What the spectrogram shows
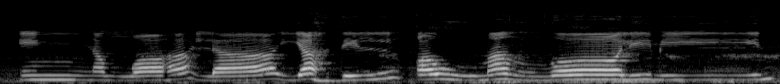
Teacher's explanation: فمن اظلم ممن افترى على الله كذبا ليضل الناس پھر سے دیکھیں علی اللہ کذبا لیضل الناس بغیر علم ان اللہ لا یہدی القوم الظالمین. ان اللہ ان پہ نون مشدد کا غنہ ہوگا اور اللہ کا لام موٹا پڑھیں گے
